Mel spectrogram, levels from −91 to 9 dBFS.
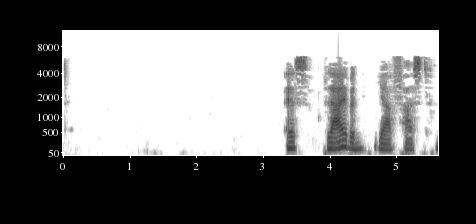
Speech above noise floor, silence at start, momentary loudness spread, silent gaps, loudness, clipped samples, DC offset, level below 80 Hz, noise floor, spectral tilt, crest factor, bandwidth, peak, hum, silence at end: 67 dB; 0 s; 11 LU; 0.71-0.80 s, 1.60-1.65 s, 2.72-2.77 s; -20 LUFS; under 0.1%; under 0.1%; -52 dBFS; -87 dBFS; -4 dB/octave; 24 dB; 6.6 kHz; 0 dBFS; none; 0 s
